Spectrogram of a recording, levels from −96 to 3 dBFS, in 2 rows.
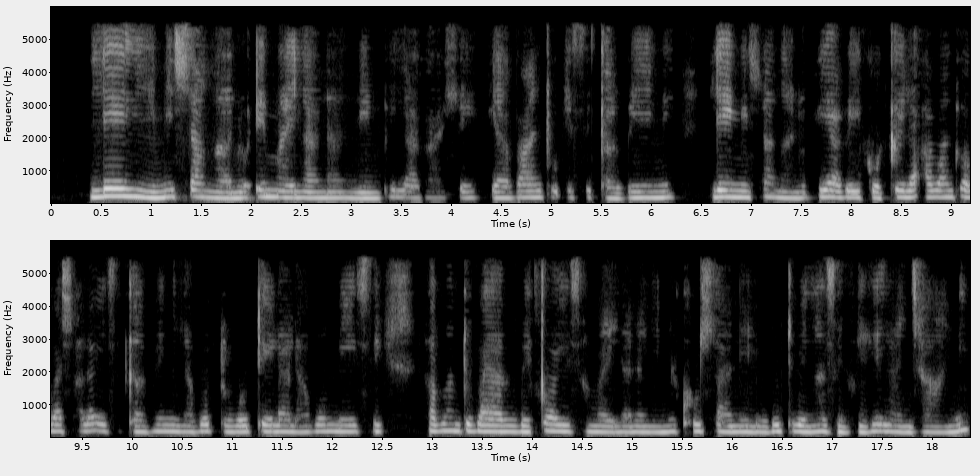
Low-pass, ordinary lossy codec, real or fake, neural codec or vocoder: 5.4 kHz; MP3, 48 kbps; fake; codec, 44.1 kHz, 3.4 kbps, Pupu-Codec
